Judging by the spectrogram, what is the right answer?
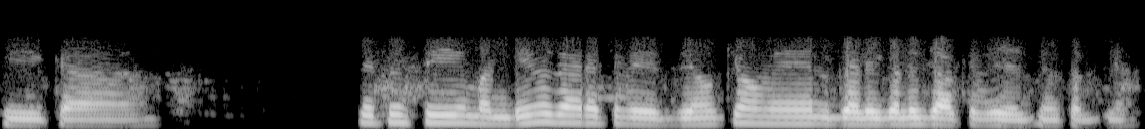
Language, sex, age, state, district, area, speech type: Punjabi, male, 18-30, Punjab, Firozpur, urban, conversation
